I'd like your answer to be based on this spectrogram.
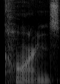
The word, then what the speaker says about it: Cairns: But there's a man, Earl Carnes. It's spelled C-A-I-R-N-S. Earl Carnes, Christianity Through the Centuries.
